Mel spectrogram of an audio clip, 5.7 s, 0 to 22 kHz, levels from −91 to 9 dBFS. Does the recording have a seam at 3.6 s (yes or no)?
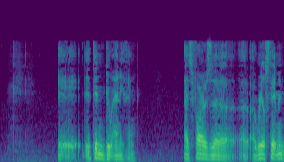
no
